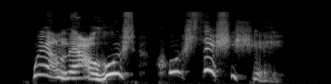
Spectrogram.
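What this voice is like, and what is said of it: Old man voice. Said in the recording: “I've been working on my old man voice”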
